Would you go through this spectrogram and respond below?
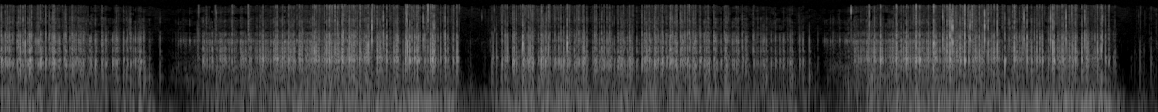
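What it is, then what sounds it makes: Silicone face scrubber pad being scratched. Long nails scratch the bristles of a round, solid, thin silicone face scrubber pad held over the mic. The result is dense, crackly scratching with a mid-range body and a low rumble. It comes in four sustained passes separated by brief pauses.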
